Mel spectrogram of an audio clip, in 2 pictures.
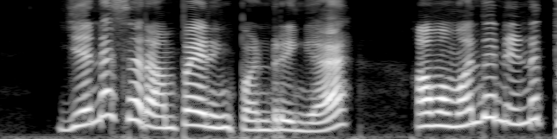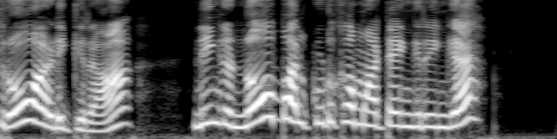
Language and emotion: Tamil, angry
